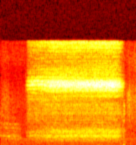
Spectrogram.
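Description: Air hissing through an EVAP purge valve as it is blown into by mouth, with a thin high whistle; it starts about half a second in and stops shortly before the end. The valve is normally closed and should hold its seal, so the escaping air means its internal seal is damaged.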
